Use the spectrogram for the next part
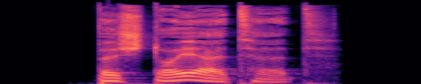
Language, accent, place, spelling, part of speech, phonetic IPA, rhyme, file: German, Germany, Berlin, besteuertet, verb, [bəˈʃtɔɪ̯ɐtət], -ɔɪ̯ɐtət, De-besteuertet.ogg
- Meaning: inflection of besteuern: 1. second-person plural preterite 2. second-person plural subjunctive II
